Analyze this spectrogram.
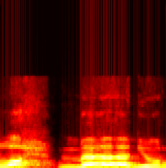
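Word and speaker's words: الرحمن: রাহিম হির রাহিম নির রাহিম নির রাহিম বিসমিল্লাহ রাহমানির রাহিম বিসমিল্লাহির রাহমানির রাহিম এরপর হচ্ছে আর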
